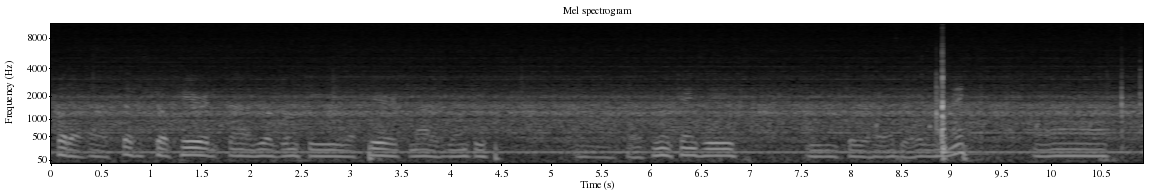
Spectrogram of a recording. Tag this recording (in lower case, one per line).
speech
